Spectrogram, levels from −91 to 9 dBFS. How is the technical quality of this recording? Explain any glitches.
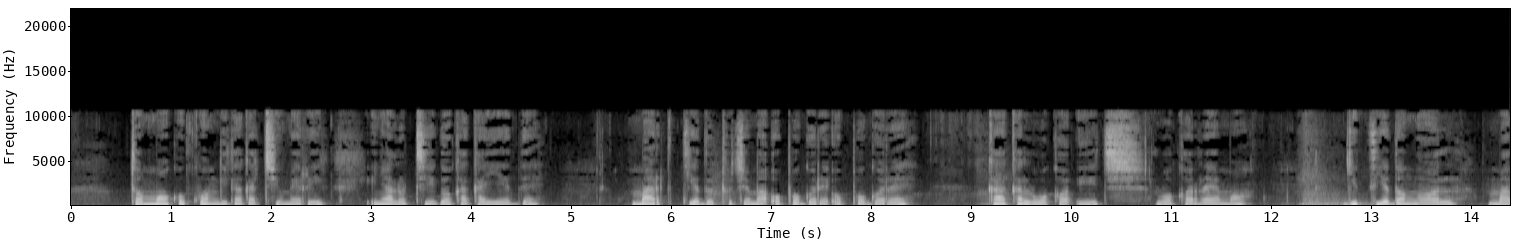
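The recording has one fault, present throughout. Nothing is heard above about 10.6 kHz, and the speech has a dull quality. This is likely low-bitrate audio saved at a high bitrate: a heavily compressed encode, re-saved as a larger MP3, which cannot restore the missing detail.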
